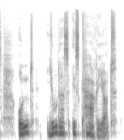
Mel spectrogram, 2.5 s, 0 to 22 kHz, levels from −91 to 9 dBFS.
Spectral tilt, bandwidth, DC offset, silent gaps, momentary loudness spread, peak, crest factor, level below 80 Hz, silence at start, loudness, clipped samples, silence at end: -5.5 dB/octave; 17 kHz; under 0.1%; none; 7 LU; -20 dBFS; 16 dB; -60 dBFS; 0.05 s; -36 LUFS; under 0.1%; 0.2 s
